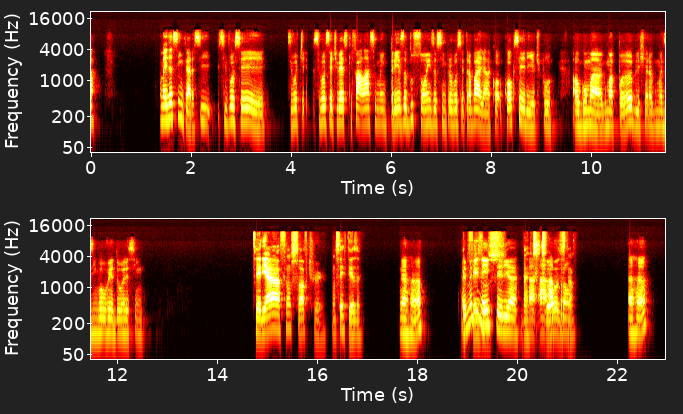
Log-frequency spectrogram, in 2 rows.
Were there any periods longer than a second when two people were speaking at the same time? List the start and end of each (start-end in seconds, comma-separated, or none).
18.9-21.1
